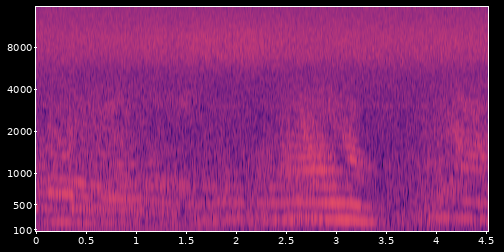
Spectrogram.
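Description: A race car in a Sports Clubman race sweeps past at a Scottish circuit, its engine note rising and then falling as it goes by, moderately distant and alone with no talk.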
